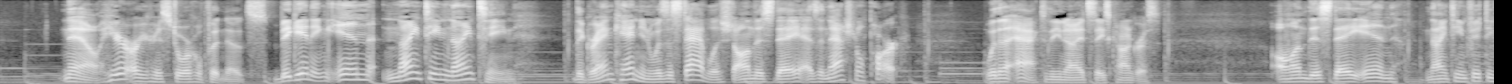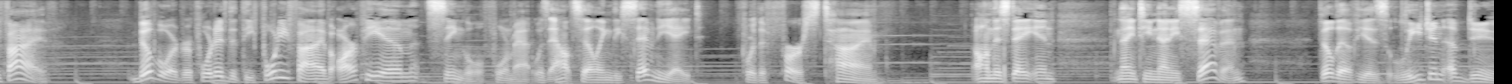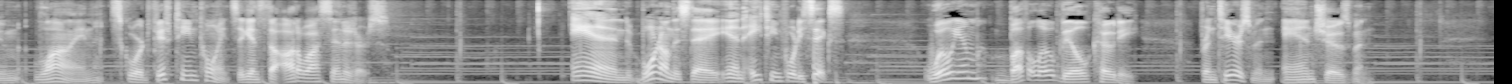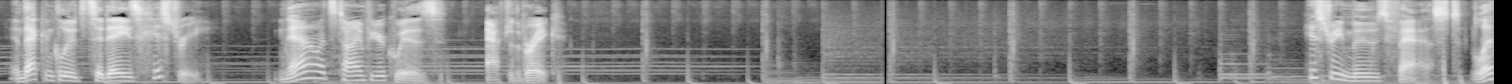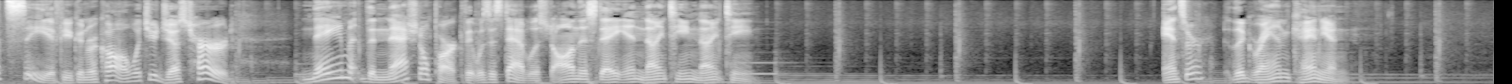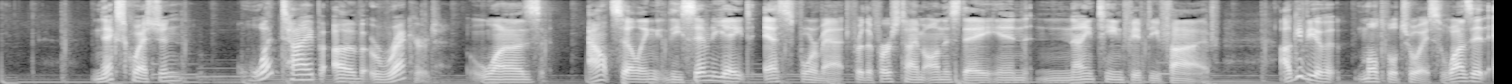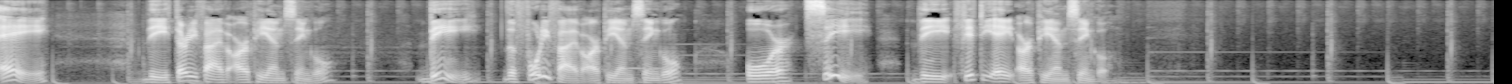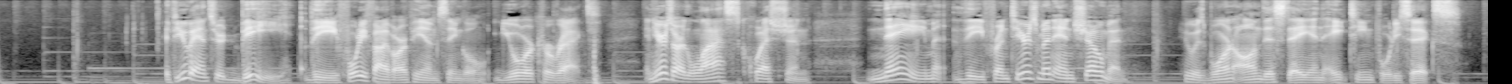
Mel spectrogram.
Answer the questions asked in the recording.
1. the Grand Canyon.
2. If you answered B, the 45 RPM single, you're correct.
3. The answer to that question is William Buffalo Bill Cody.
